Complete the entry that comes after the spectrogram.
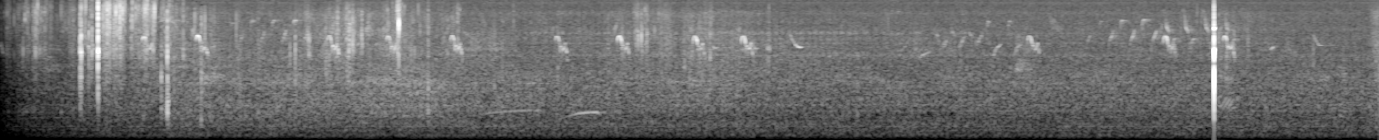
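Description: Small birds chirping over quiet outdoor ambience, with one sharp click near the end.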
